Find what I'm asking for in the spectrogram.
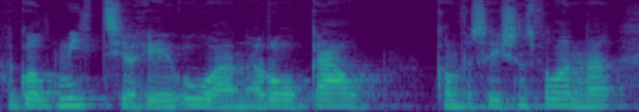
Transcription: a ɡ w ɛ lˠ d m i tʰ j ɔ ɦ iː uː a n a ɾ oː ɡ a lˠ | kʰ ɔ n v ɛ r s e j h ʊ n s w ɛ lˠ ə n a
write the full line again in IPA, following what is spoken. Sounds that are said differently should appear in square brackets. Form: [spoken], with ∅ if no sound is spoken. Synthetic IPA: a ɡ w ɛ lˠ d m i tʰ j ɔ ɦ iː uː a n a ɾ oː ɡ a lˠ | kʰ ɔ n v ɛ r s e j [ʃ] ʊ n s [v] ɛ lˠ ə n a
